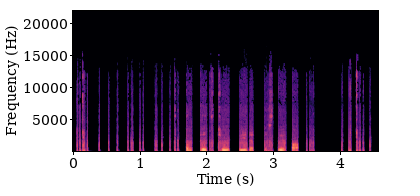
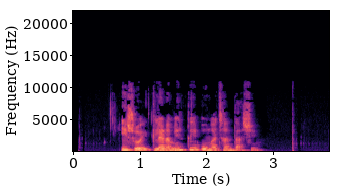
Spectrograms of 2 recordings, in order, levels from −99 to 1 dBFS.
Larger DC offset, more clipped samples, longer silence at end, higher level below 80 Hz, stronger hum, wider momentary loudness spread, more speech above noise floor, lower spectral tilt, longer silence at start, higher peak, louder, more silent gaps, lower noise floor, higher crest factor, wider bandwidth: neither; neither; second, 0.25 s vs 1.05 s; first, -56 dBFS vs -72 dBFS; neither; first, 25 LU vs 11 LU; second, 30 dB vs 49 dB; first, -7.5 dB/octave vs -4.5 dB/octave; second, 0.15 s vs 0.7 s; about the same, -6 dBFS vs -8 dBFS; second, -27 LUFS vs -24 LUFS; first, 0.56-0.64 s, 1.16-1.22 s, 1.39-1.43 s, 1.84-1.89 s, 2.44-2.48 s, 2.74-2.85 s, 3.90-3.94 s vs none; second, -55 dBFS vs -72 dBFS; first, 24 dB vs 18 dB; first, 13 kHz vs 11 kHz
